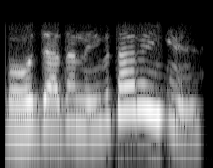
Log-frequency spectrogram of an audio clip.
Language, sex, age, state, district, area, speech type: Hindi, female, 30-45, Uttar Pradesh, Mau, rural, conversation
